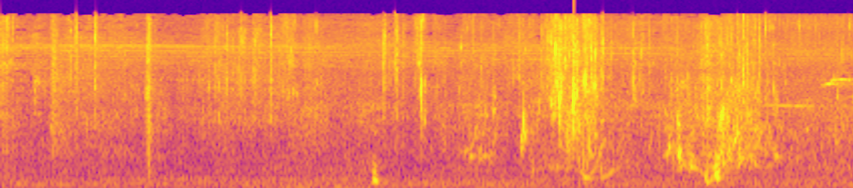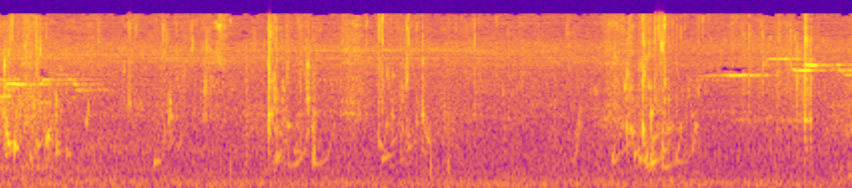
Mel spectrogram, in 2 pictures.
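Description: Water sloshing and splashing in short bursts, two around the middle and one near the end, as a hooked bass struggles at the surface of shallow river water.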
